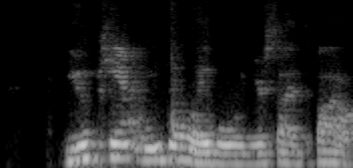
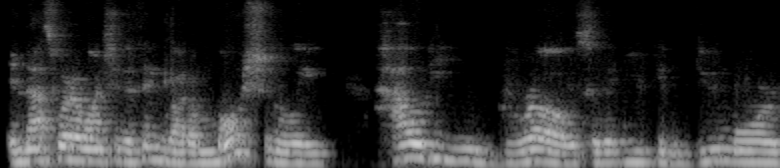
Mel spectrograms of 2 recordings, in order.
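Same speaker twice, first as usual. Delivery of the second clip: ordinary talk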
